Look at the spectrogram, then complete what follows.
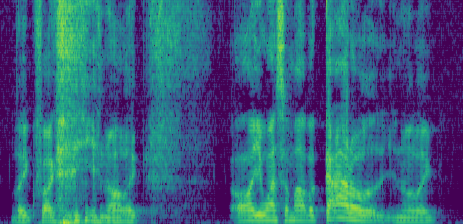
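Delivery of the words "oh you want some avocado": exaggerated fake Mexican accent, pitched up. Speaker mimicking how people made fun of Mexicans, bad Mexican accent. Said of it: "like bad accents".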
